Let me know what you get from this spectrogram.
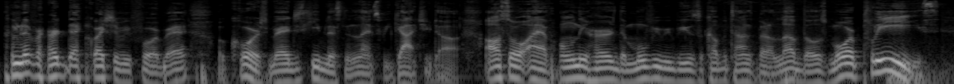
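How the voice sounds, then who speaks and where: A man's voice: sits low, lively intonation, moderate pace, hardly any pauses, a little mellow. A man co-hosting a podcast, chatting casually in slang and reading out listener mail. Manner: laid-back, slangy, reads listener mail. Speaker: podcast co-host.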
